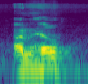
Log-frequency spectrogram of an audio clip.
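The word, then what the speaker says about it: Ángel: long has he played on Hill would be a better pronunciation that's how you would say it in Spanish on Hill all right I am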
